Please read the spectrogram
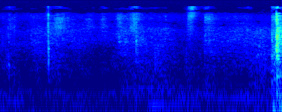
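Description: Near silence: small-room tone with a few faint ticks and light rustling.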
